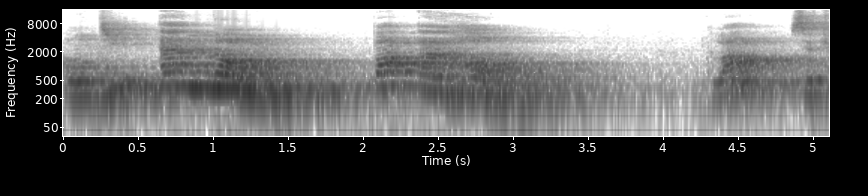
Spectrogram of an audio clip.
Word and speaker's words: homme: Elle peut être au début, donc un homme, un hôtel, regardez, H, le H, c'est un H muet, il ne se prononce pas. On dit un homme, pas un homme.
